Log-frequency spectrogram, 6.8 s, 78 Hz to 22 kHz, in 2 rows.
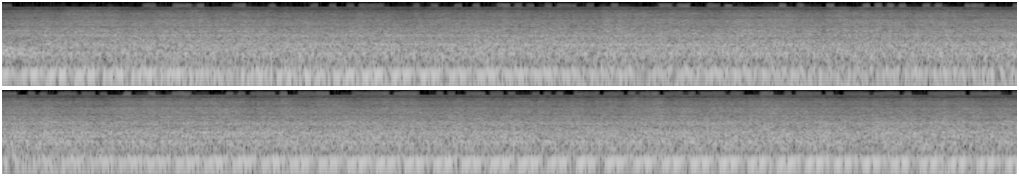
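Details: Volvo engine on 47 ft Carver motor yacht mid-Gulf, steady idle: rough gritty grind; suspected failing belt-driven pulley bearing, possible metal shavings seen, unconfirmed; motor shut down.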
